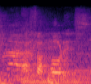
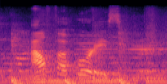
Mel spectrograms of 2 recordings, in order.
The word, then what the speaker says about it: alfajores: So how do I pronounce the name of this? Alfajores. Alfajores.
